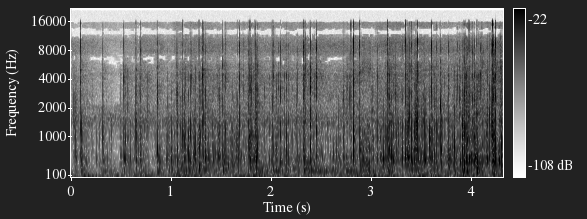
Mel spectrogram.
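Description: Long nails scratch and squeeze a full red and purple instant noodle multipack in its plastic overwrap. The plastic crinkles and crackles in a dense run of quick, bright snaps with no ring.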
